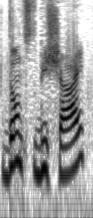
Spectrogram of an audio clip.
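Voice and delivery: normal talking voice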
